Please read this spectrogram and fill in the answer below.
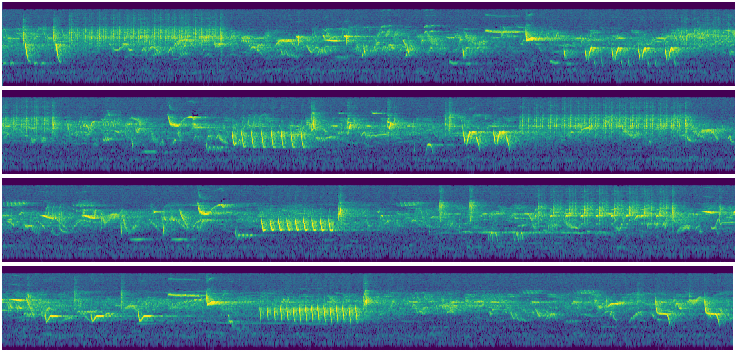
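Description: Many birds chirping and calling together, with short high chirps and sweeps throughout and a buzzy trill about a second long every few seconds.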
